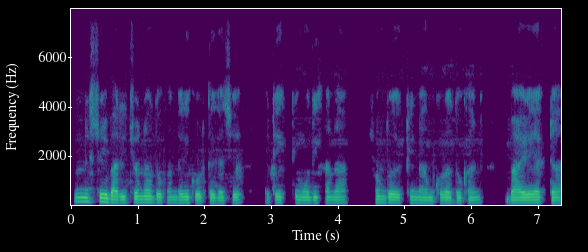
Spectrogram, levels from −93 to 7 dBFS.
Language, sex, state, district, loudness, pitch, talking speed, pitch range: Bengali, male, West Bengal, North 24 Parganas, -27 LUFS, 110 Hz, 130 wpm, 110-115 Hz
